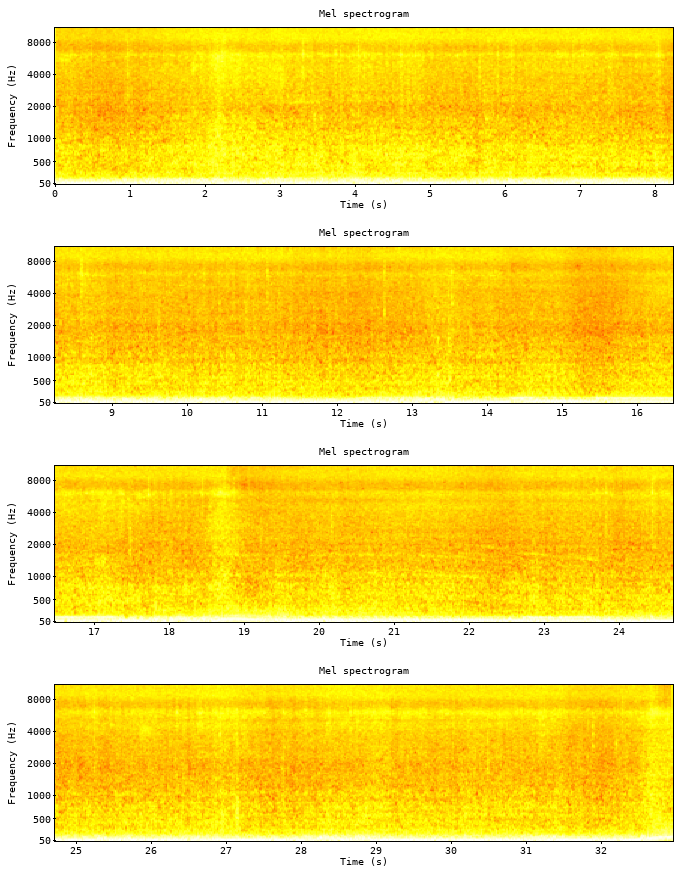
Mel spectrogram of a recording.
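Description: Old-body-style pickup truck's engine and exhaust, a steady deep rumble inside the cab while it is driven along at low speed.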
